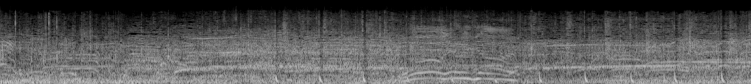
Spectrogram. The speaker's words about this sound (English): There's a happy crowd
